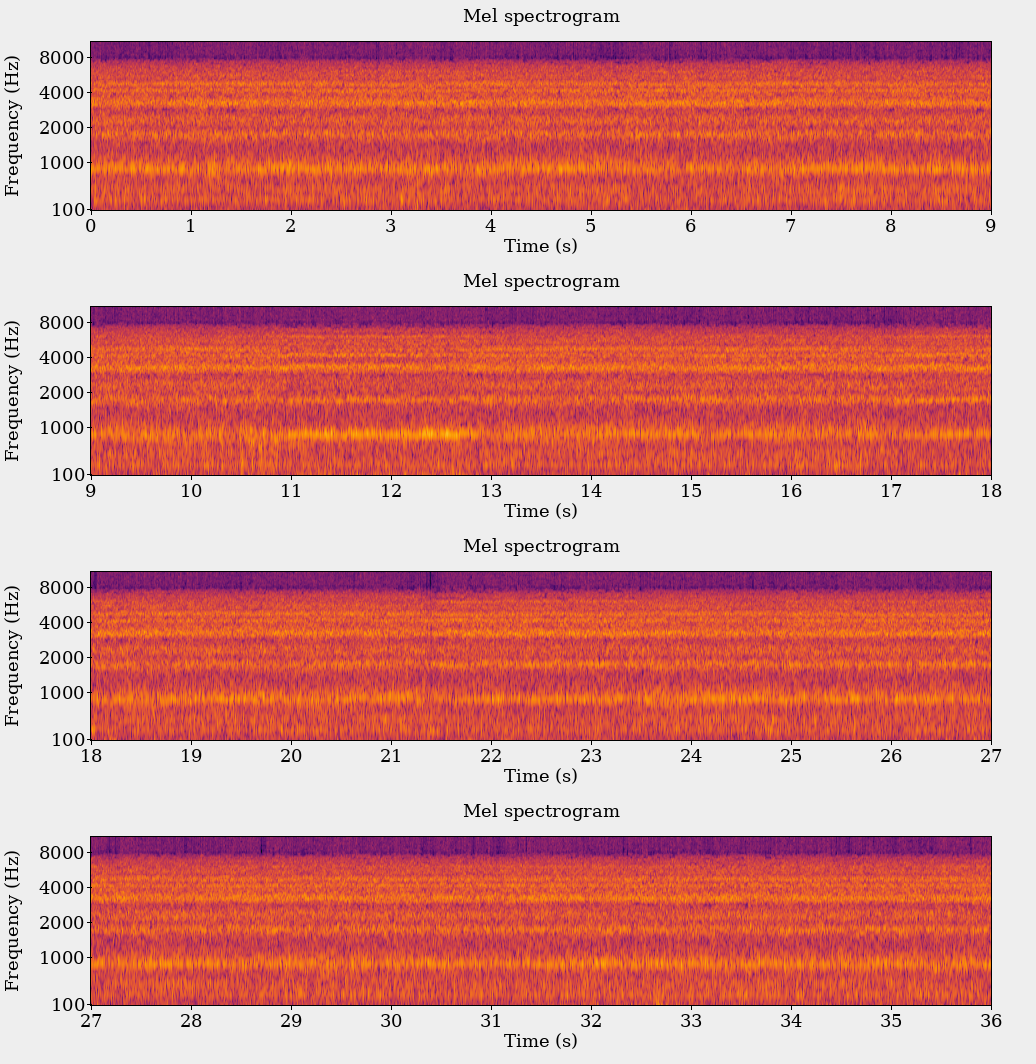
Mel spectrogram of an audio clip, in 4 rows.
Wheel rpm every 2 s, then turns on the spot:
230, 230, 230, 230, 230, 210, 210, 220, 230, 230, 220, 230, 230, 230, 230, 230, 230, 230.
none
